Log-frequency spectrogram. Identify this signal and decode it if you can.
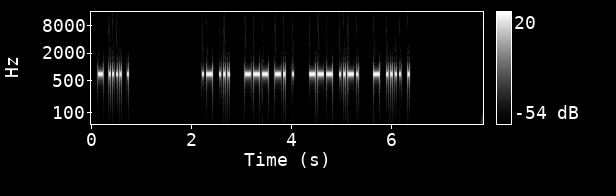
Morse code, heard as a keyed tone, about 33 wpm, 700 Hz. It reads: THE AS ONE OF THE
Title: Speed-Racing - Sets of 4 Words 28wpm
